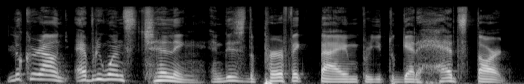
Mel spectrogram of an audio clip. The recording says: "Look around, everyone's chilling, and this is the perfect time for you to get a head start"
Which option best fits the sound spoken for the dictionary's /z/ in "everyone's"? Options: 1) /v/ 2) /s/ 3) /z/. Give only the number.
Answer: 2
